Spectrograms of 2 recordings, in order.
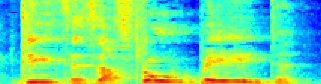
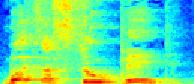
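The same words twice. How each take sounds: First: "This is a stupid" said slowly, each word leaned on, "This" hit hardest; slow emphatic. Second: Said in the usual way. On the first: Shown as a demonstration. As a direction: drag it out and hammer "This" as a deliberate restatement. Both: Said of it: "I gotta say it like that".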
